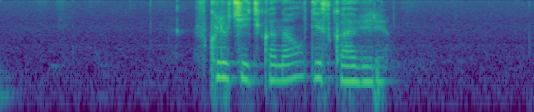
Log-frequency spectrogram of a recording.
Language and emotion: Russian, neutral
